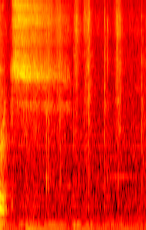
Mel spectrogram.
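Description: Football trading cards sliding against one another as a stack is flipped through by hand. There is a soft swish in the first second, then faint light ticks of card edges.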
